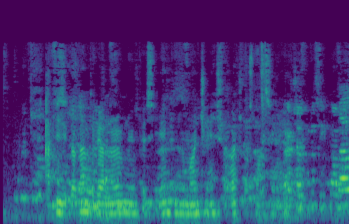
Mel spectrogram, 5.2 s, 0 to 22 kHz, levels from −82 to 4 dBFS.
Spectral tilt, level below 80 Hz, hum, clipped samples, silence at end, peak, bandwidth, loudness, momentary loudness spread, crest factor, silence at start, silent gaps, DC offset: -5.5 dB/octave; -48 dBFS; none; under 0.1%; 0 s; -6 dBFS; 11.5 kHz; -24 LUFS; 9 LU; 18 dB; 0.05 s; none; under 0.1%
